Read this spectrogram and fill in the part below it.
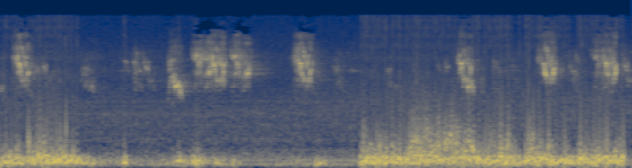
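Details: House sparrow singing from inside a swallow's nest at Alikes, Kitros, Greece: bursts of short, high chirps, several per second with brief pauses, over a loud low rumble of wind or handling noise.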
